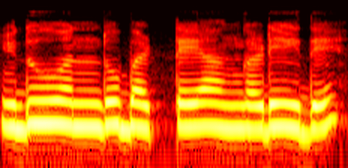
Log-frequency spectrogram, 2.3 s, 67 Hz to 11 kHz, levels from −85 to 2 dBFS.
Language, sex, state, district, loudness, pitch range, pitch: Kannada, female, Karnataka, Bidar, -11 LUFS, 230-245 Hz, 235 Hz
